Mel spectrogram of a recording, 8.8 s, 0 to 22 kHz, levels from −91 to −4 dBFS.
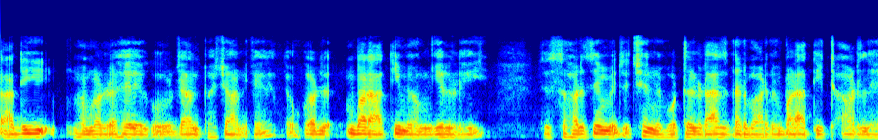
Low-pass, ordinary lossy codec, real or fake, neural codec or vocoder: none; none; fake; codec, 16 kHz, 4 kbps, FreqCodec, smaller model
